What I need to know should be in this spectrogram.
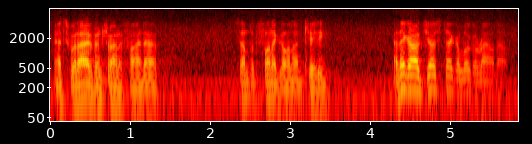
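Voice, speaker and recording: An actor playing a tough, slangy saloon boss in 1940s radio style. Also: male voice, medium pitch, lively intonation, fairly quick, a bit bright, close to an everyday voice. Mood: tough, menacing. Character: tough, vengeful saloon boss with wary temper. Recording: noisy 1940s radio broadcast recording.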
